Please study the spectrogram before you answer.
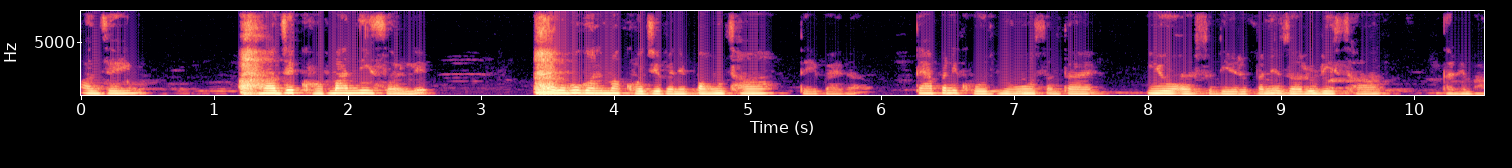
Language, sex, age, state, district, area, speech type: Nepali, female, 18-30, West Bengal, Kalimpong, rural, spontaneous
